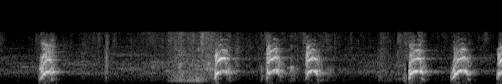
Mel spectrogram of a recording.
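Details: Young Catahoula and Black Mouth Cur pups, 11 to 16 weeks old, baying a pig at Golden Creek Catahoulas Kennel: loud, clipped barks spaced irregularly, about half a second apart at their quickest, over a low background hiss.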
